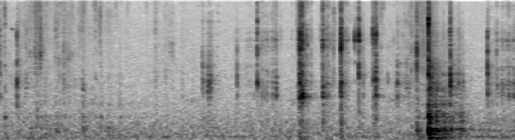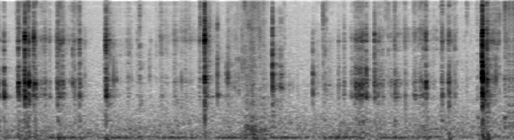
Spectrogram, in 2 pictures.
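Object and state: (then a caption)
Soap bar being carved. A blade carves a solid pink soap bar held in the palm, making a quiet series of crisp, bright scraping and shaving clicks at an irregular pace. Each cut is short and dry with no ring, over a faint, steady low hum.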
